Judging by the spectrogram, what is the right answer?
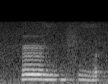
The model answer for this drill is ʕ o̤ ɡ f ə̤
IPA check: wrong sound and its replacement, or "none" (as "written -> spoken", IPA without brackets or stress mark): none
